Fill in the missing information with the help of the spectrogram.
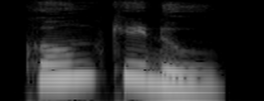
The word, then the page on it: ಕೊಂಕಿಡು: koŋkiḍu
